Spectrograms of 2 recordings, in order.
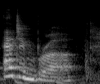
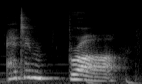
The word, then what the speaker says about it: Edinburgh: and then Edinburgh Edinburgh I just want to say Edinburgh it's so much easier to read it as Edinburgh but it's not it's heading bra but there's no bra there's a burg at the end and the last one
